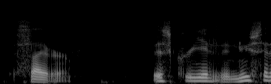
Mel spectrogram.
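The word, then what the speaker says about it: CIDR: happens to be the classless inner domain routing pronounced CER this created a new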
